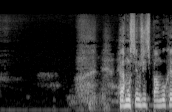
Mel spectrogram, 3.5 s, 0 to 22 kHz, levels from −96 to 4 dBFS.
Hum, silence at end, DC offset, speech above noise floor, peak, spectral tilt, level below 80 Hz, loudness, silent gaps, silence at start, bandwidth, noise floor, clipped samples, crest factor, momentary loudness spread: none; 0 s; under 0.1%; 49 dB; -6 dBFS; -4 dB/octave; -66 dBFS; -21 LUFS; none; 1.55 s; 14 kHz; -70 dBFS; under 0.1%; 20 dB; 22 LU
